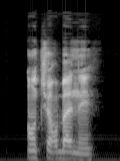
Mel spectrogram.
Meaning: to enturban
- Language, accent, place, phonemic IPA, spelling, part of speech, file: French, France, Lyon, /ɑ̃.tyʁ.ba.ne/, enturbanner, verb, LL-Q150 (fra)-enturbanner.wav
